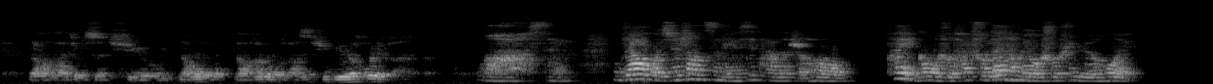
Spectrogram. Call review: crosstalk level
none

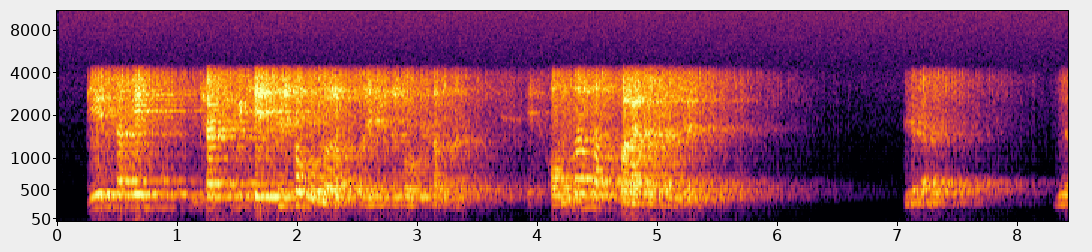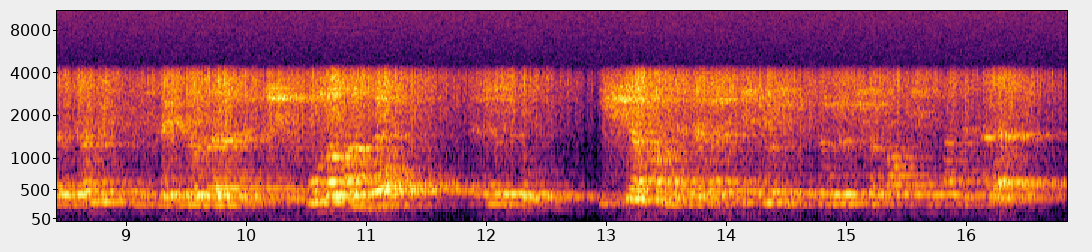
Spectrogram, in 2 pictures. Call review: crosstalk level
none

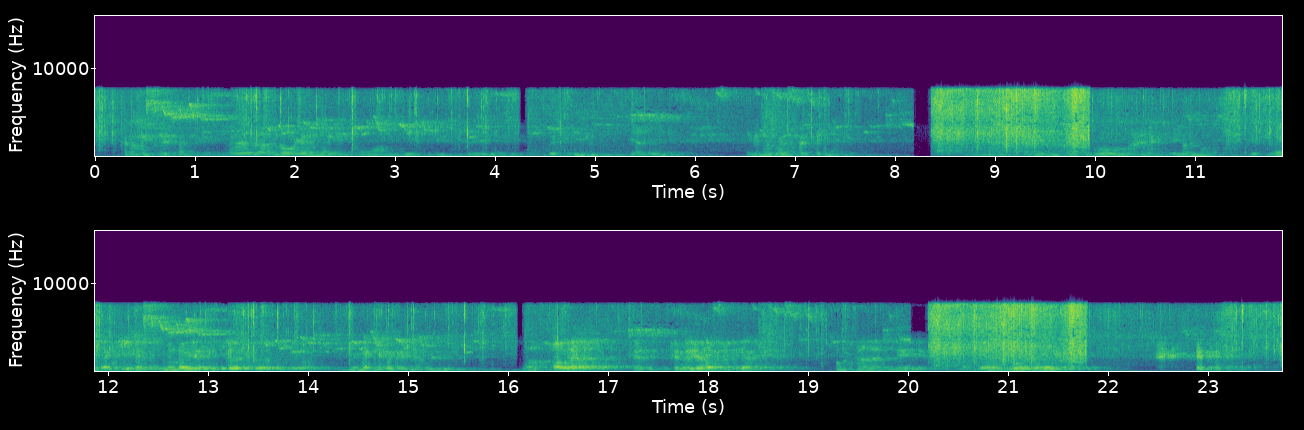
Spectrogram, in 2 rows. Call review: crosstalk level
present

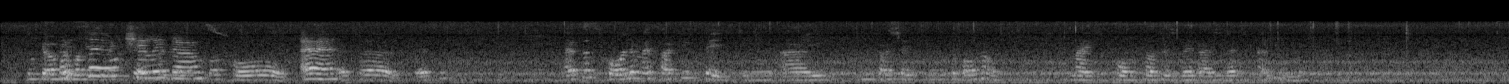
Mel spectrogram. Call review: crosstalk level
present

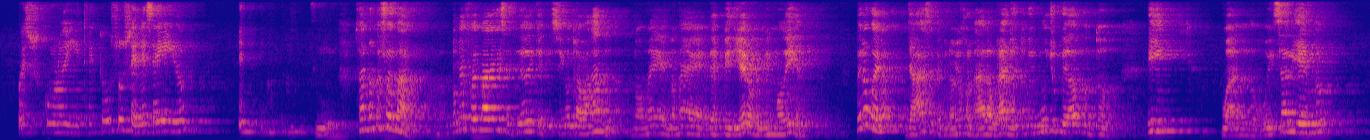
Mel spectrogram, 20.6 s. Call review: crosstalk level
none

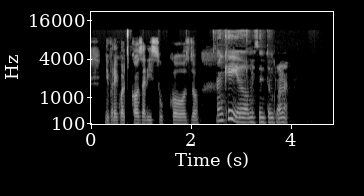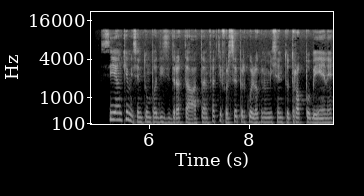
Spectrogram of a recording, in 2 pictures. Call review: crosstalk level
none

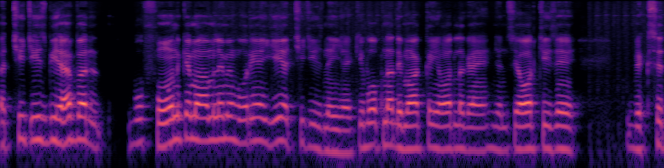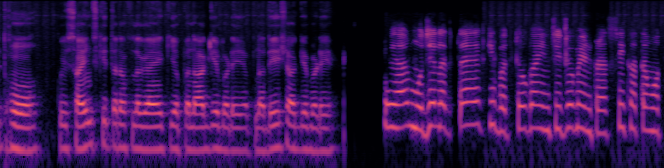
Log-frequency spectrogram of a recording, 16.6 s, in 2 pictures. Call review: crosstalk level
none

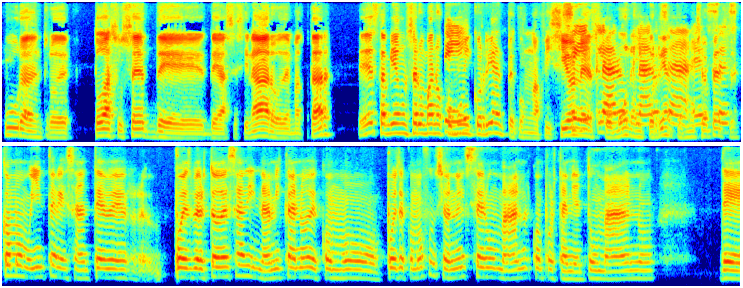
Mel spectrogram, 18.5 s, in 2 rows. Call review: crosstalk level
present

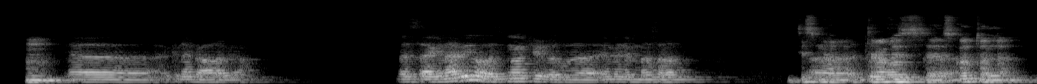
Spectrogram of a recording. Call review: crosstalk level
present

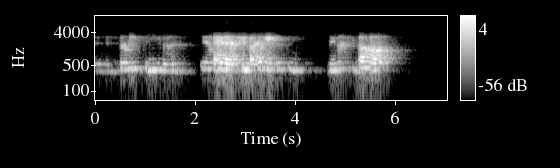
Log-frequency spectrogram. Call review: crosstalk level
present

